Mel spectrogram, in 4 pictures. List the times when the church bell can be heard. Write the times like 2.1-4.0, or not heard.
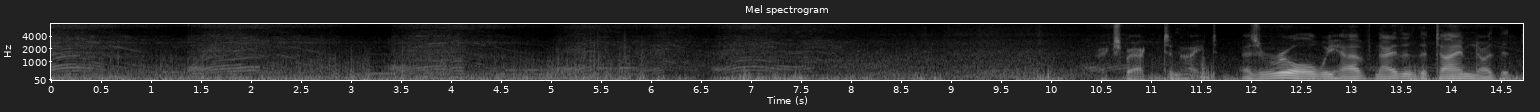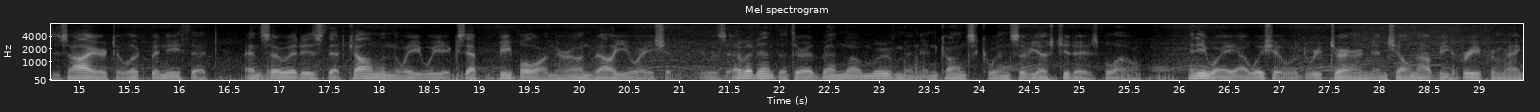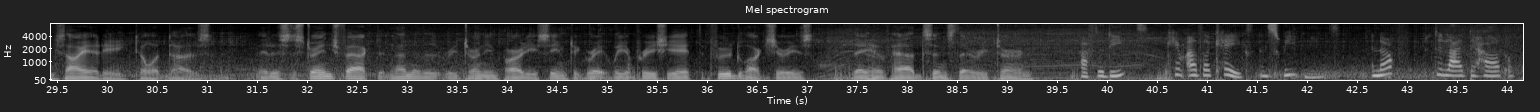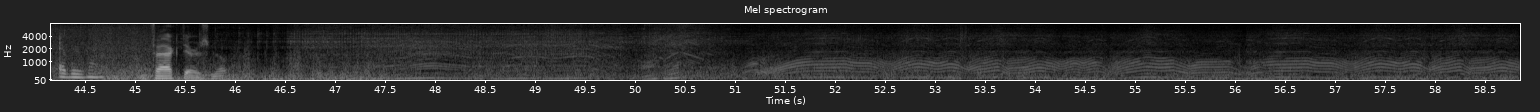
not heard.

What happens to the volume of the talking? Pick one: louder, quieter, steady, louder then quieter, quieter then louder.
steady.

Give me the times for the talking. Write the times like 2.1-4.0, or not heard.
10.4-46.0.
